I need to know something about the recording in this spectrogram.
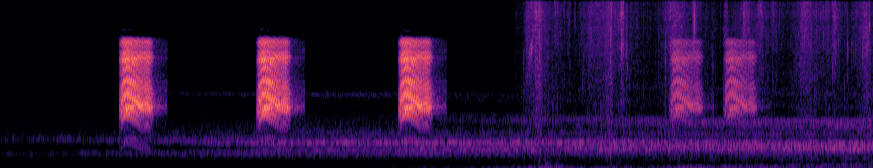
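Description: Crow cawing: three loud, harsh caws about a second and a half apart, then two quick caws near the end, over a low, steady, eerie drone.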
